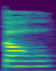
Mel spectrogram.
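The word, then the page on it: dao1: Mandarin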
